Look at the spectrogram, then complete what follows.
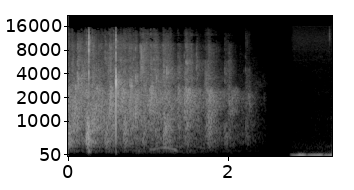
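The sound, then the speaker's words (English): An audience at the C.S. Lewis Festival in Petoskey, Michigan, breaks into applause for the festival, a dense crackle of many hands clapping at once that gradually thins and dies away after about two seconds, leaving near silence with a low hum. “And I think that we need to applaud the festival for that, because that is brave.”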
